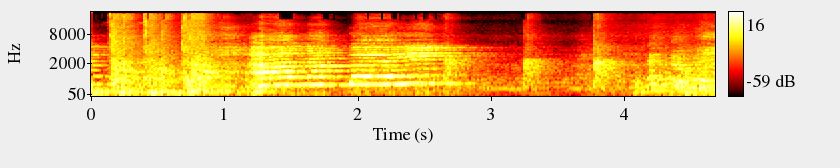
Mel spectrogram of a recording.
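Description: Children at an Islamic storytelling session clap their hands in a short burst of taps, while a woman's sung or drawn-out voice dominates over the scattered clapping.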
